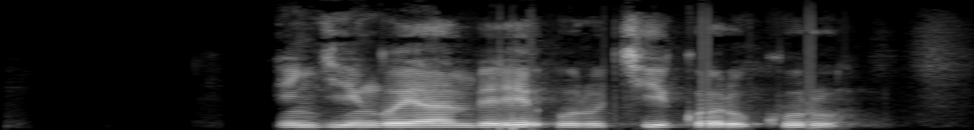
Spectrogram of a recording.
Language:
Kinyarwanda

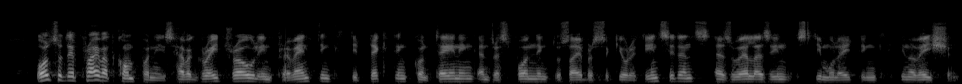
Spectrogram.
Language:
English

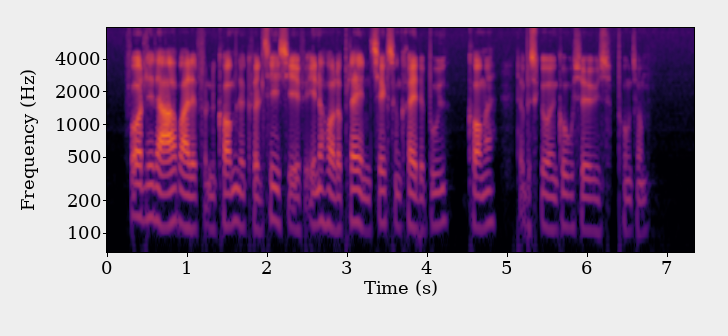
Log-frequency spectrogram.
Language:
Danish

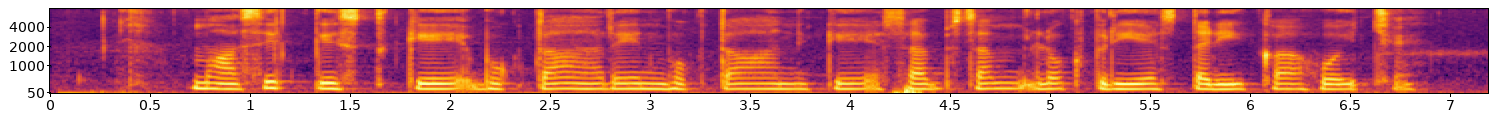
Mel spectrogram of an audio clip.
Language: Maithili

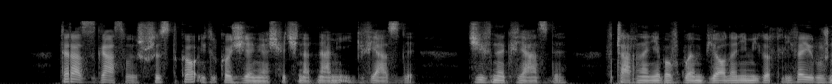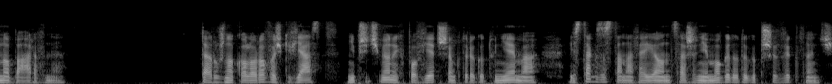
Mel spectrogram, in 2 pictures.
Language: Polish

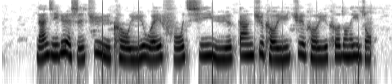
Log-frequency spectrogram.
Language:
Chinese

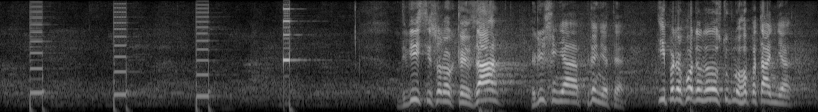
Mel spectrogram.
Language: Ukrainian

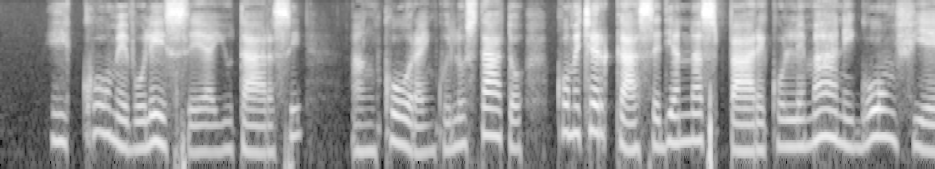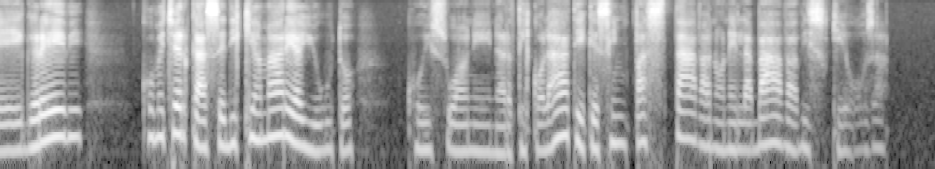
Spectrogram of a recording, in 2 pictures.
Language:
Italian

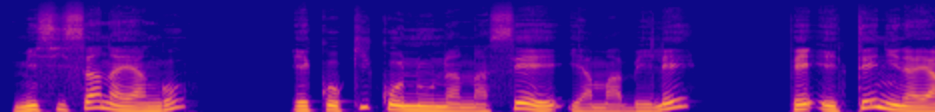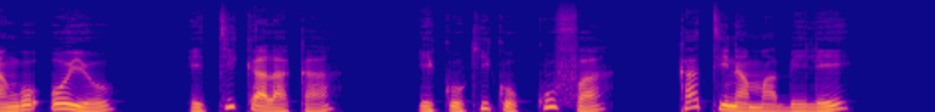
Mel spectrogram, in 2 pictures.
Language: Lingala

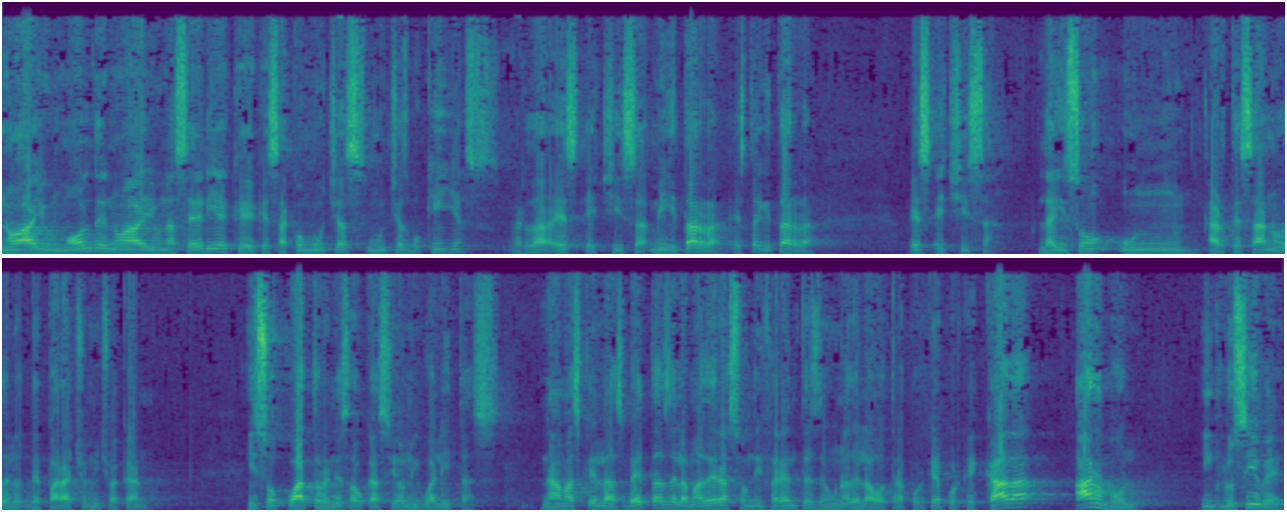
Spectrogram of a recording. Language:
Spanish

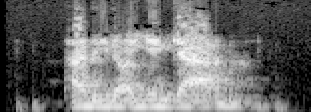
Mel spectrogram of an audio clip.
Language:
Persian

